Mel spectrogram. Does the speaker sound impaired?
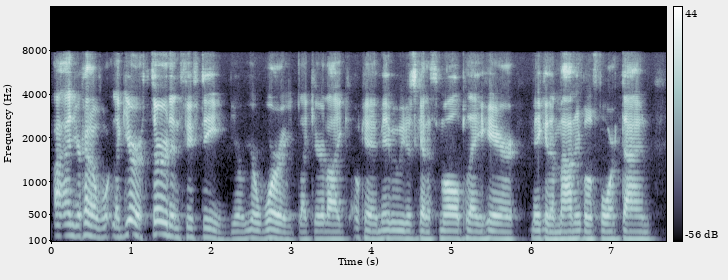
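No.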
